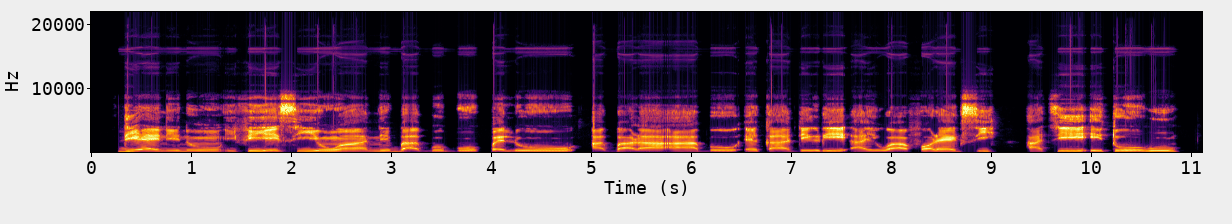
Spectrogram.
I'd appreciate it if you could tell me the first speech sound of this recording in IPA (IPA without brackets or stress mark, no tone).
d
